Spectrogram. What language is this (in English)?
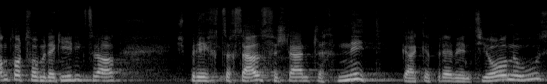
Swiss German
